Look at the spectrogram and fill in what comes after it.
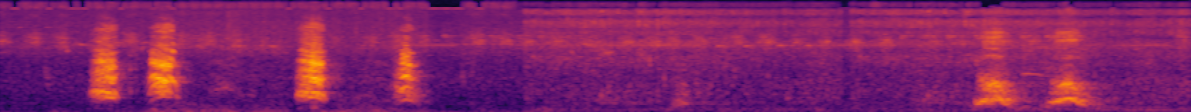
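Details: Golden Retriever puppies exploring a meadow outdoors; four abrupt barks early on, then a softer stretch and a final double bark, uneven in spacing.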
